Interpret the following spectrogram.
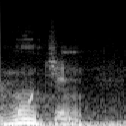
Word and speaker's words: München: Our division was going to take the city of Munich, which in German is pronounced München, and so we were going to take München.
